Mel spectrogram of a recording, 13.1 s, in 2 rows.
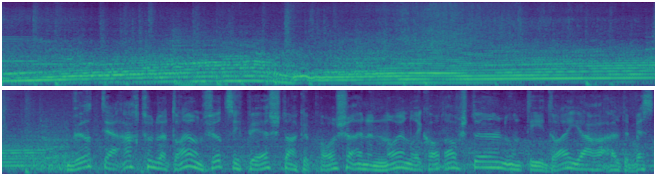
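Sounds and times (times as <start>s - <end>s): sports car engine accelerating hard: 0.0s - 7.6s.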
